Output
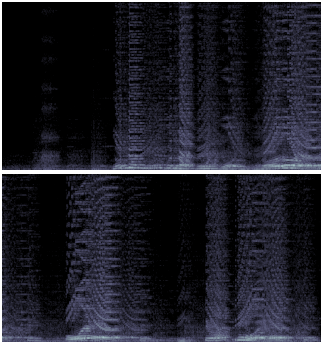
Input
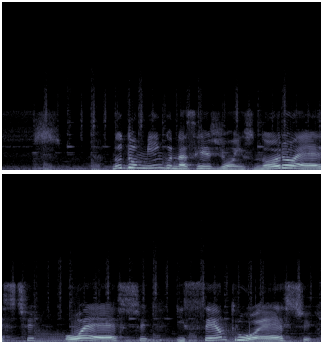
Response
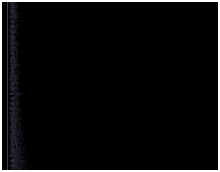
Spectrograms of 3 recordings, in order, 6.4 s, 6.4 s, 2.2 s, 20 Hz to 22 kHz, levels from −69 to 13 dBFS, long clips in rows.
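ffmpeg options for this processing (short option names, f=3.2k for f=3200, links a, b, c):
-filter_complex "[0:a]acrusher=samples=13:mix=1:aa=0.000001:lfo=1:lforange=13:lforate=1.7,aecho=1:1:290:0.211[a];[1:a]atrim=start_sample=2205,atrim=end_sample=3969[b];[a][b]afir=irnorm=-1:irlink=0"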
